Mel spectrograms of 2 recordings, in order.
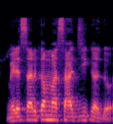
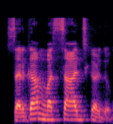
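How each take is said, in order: First: मसाजी ending in a spoken "ee"; wrongly sounded E. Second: मसाज ending cleanly on the j sound; silent final E. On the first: Teacher quoting how nobody talks, मसाजी with extra ee. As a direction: voice the silent e, making it मसाजी. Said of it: "ऐसा नहीं ना बोलते हो". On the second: Teacher showing how we say it, मसाज without final ee. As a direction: slowly, close मसाज on J with no vowel after. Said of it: "हम बोलते हैं". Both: Shown as a demonstration.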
